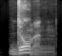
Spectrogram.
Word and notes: doorman: British English

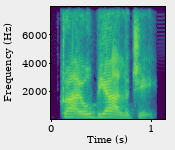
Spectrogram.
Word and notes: cryobiology: Indian

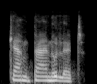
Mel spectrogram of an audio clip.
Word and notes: campanulate: Indian

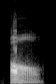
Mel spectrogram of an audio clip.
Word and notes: all: American English

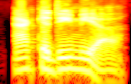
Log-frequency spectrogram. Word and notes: academia: American English

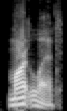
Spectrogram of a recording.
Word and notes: martlet: American English

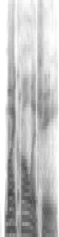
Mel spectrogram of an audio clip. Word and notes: mycology: American English

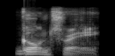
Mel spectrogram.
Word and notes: gauntry: British English

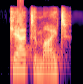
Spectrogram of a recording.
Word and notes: catamite: Indian

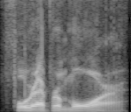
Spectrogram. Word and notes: forevermore: American English

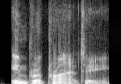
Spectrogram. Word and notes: Impropriety: British English

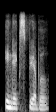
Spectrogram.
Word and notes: inexpiable: Indian

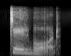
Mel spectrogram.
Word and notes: tailboard: Indian

